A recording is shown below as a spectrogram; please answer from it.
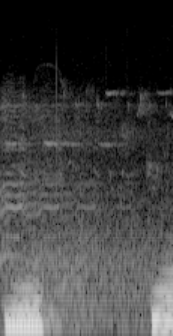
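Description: Song backing between sung lines: a short low held note about half a second long, then a quiet gap with faint high chirps, and another low note starting at the very end.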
